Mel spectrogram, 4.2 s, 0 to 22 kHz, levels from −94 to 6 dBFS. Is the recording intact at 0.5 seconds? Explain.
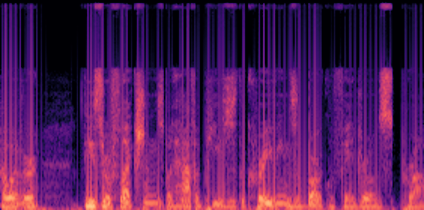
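No. At 0.5 s, as everywhere else in the speech, the audio shows interleaved audio read as planar. Each block of about 21.3 ms, which fits a 1024-sample block, holds alternating left and right samples, but its first half is read as one channel and its second as the other. Each half is stretched to fill the block, so the speech sounds an octave low, doubled and choppy, chopped at the 46.9 Hz block rate.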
